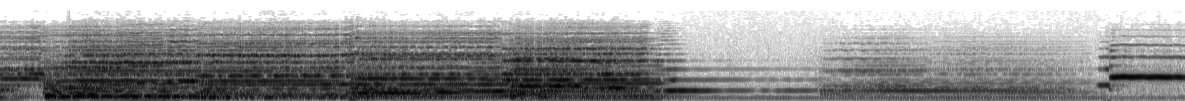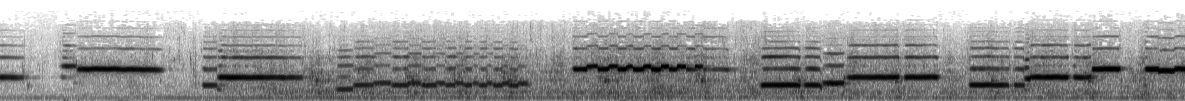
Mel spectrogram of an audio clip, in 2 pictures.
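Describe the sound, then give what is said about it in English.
Captain Wallins plays a flute: a slow melody of held, clear notes over a steady low drone, after an opening passage of fuller, chord-like instrumental music. Nobody speaks. “Play that flute of yours, don't you, Captain Wallins, huh?”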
